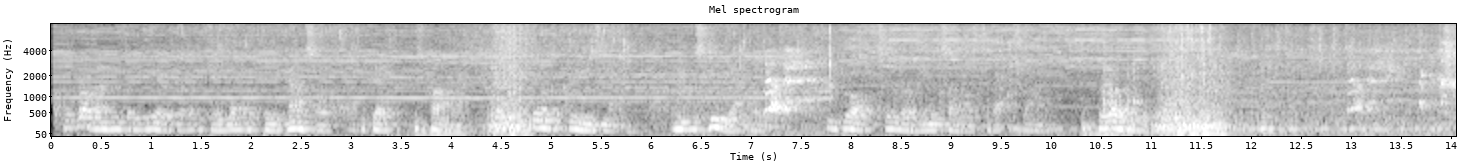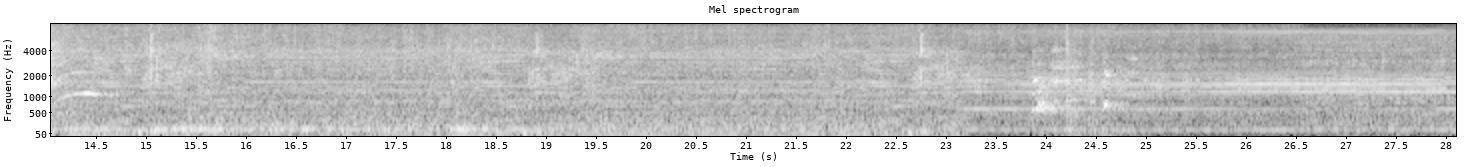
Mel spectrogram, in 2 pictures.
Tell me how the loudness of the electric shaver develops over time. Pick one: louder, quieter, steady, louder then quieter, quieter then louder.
steady.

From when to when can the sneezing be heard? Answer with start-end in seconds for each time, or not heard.
7.1-7.7, 12.9-14.7, 23.8-24.6.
